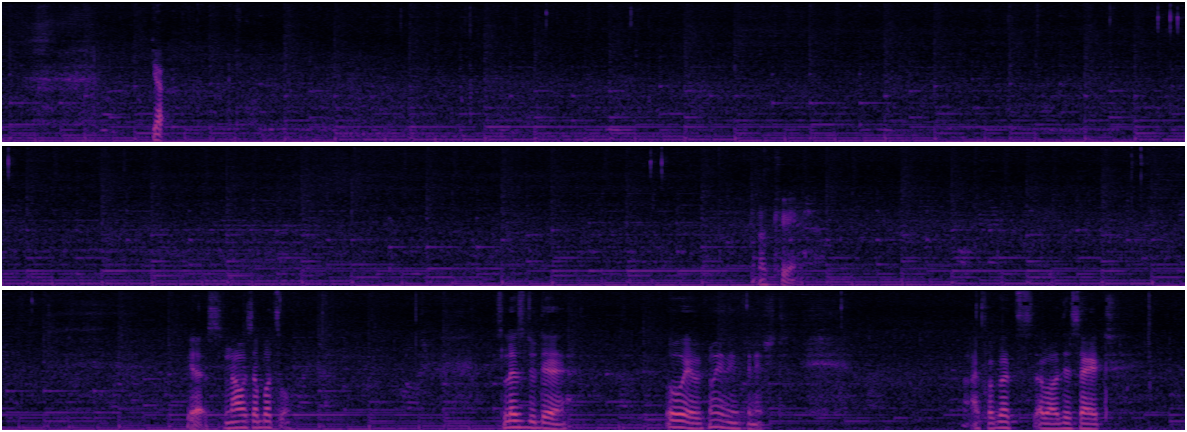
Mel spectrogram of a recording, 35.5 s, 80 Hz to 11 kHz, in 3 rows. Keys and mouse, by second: 0.7 KP_1, 1.9 ctrl+b, 4.8 Escape, 4.8 `, 5.5 click, 7.7 ctrl+b, 9.3 Escape, 10.4 click, 11.8 click, 12.9 ctrl+b, 18.7 click, 19.0 Tab, 19.4 KP_1, 24.0-26.5 middle drag, 26.8 KP_1, 30.4 Tab, 31.2 click.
